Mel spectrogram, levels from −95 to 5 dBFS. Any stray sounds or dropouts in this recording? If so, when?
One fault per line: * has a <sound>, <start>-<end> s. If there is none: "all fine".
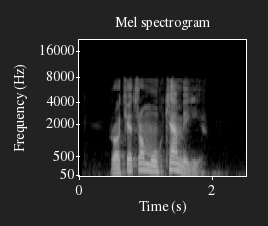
all fine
